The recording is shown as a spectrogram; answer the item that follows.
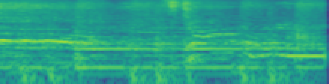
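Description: Live rock band: a woman singing lead over electric guitar, bass guitar and drums.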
